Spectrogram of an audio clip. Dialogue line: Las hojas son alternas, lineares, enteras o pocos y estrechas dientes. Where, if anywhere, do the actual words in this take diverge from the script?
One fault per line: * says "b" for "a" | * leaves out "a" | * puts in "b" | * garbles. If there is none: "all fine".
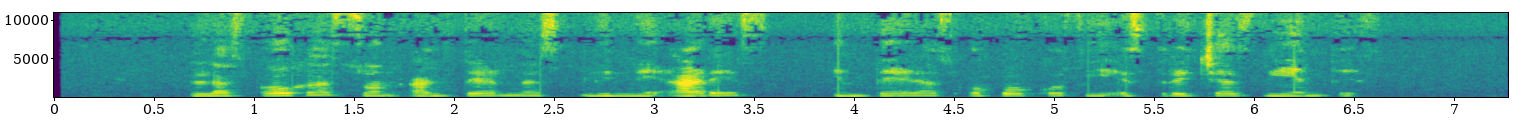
all fine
